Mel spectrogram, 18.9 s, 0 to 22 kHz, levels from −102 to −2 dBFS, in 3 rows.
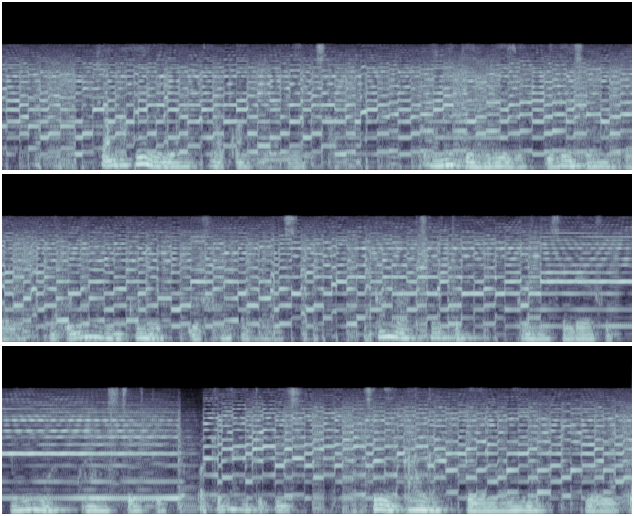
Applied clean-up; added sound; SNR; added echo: none; Electric guitar; -2 dB; none.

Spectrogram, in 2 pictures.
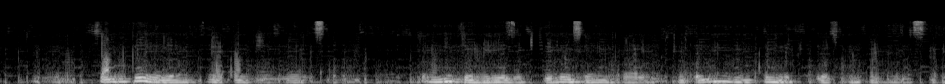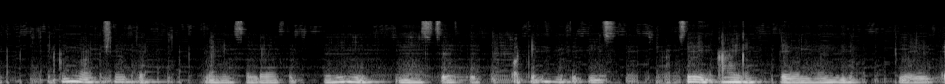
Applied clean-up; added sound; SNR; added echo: neural separator model SepFormer DNS4.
